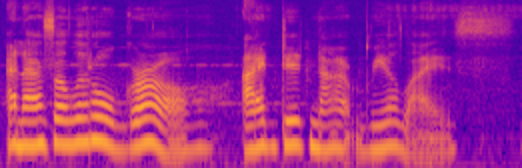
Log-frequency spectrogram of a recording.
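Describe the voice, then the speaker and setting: A woman in her forties from Florida telling a personal story from home in a slow, rambling monologue that drifts onto tangents. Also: on the high side, fairly even intonation, a little mellow, faint music behind. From Florida, USA. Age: 40s. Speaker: spiritual video creator. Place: at home, indoors.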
